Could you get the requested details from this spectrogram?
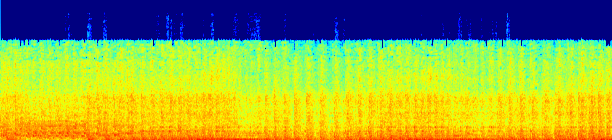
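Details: Honda Gold Wing after head removal and new head gaskets, first run without coolant, brief run; engine catches and settles into steady even idle, no knocking, tapping or smoking; normal idle.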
